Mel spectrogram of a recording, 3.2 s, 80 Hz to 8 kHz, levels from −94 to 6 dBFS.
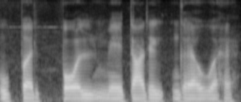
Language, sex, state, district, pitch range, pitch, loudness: Hindi, male, Jharkhand, Ranchi, 100-105 Hz, 105 Hz, -15 LUFS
